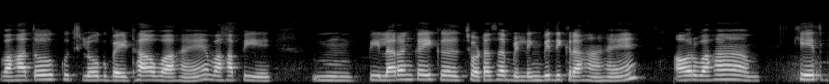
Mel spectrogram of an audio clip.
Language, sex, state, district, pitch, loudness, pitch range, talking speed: Hindi, female, Bihar, West Champaran, 200 Hz, -18 LUFS, 185-215 Hz, 175 wpm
